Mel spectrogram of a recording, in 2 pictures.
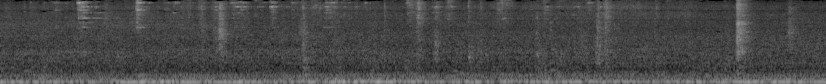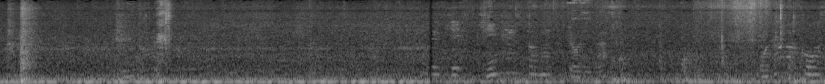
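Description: A train rumbles steadily on its tracks, heard from inside a carriage.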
